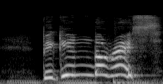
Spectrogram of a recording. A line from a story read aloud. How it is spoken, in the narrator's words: he bellowed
